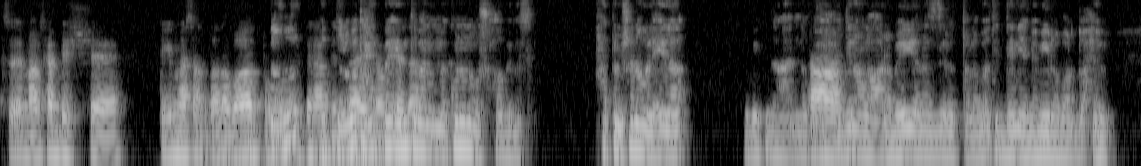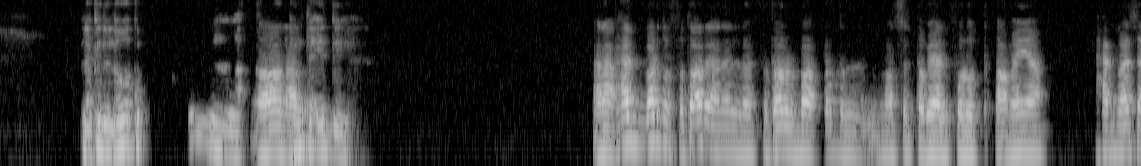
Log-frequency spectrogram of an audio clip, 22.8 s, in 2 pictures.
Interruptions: present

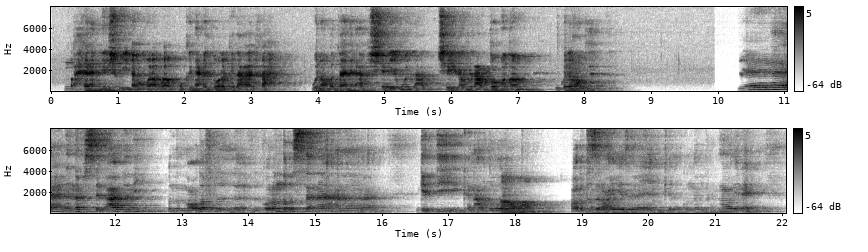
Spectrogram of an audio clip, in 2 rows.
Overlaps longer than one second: none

